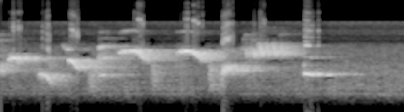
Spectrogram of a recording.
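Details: Singing Chopi blackbird, recorded for song training: a quick string of clear whistled phrases, slurring down and up, with short clicks between them, fading into a final low whistle.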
